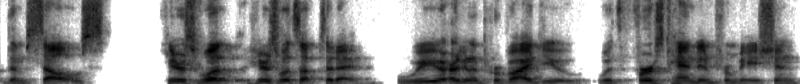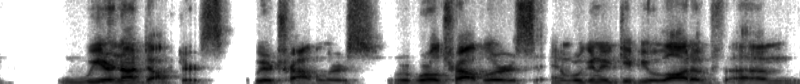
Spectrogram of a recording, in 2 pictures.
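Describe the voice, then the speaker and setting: A man's voice: lowish voice, a little mellow. A man hosting an online roundtable, talking upbeat with many fillers and restarts. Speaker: host of online panel. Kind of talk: casual moderating.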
